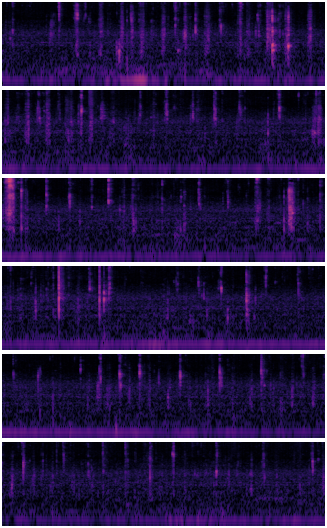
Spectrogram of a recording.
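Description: Close-up eating sounds of mutton curry and rice eaten by hand: wet chewing and mouth smacking, made of many short sharp clicks, with a few much louder snaps.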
